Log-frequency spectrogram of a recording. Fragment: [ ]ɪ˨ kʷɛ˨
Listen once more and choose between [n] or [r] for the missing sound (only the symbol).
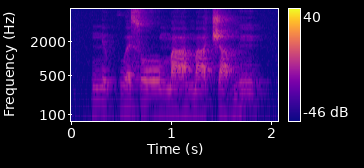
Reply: n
